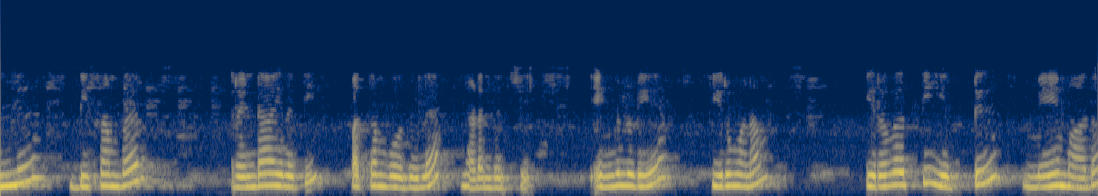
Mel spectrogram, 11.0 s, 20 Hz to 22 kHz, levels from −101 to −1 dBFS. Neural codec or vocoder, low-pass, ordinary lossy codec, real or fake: none; 5.4 kHz; none; real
